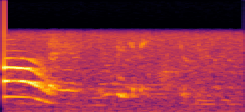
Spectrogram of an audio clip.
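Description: A young child's high-pitched wail that falls in pitch over about half a second, followed by a short softer vocal sound about a second in.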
